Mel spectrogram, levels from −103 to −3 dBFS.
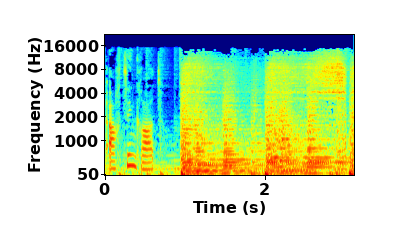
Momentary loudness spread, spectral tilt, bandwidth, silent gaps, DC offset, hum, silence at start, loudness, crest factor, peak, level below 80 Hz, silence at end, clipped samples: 7 LU; -4 dB/octave; 15.5 kHz; none; under 0.1%; none; 0 s; -18 LUFS; 16 dB; -2 dBFS; -26 dBFS; 0 s; under 0.1%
